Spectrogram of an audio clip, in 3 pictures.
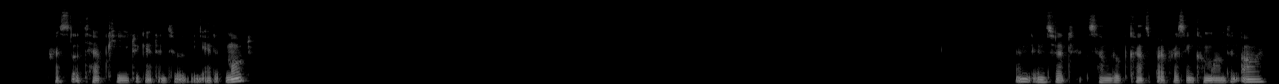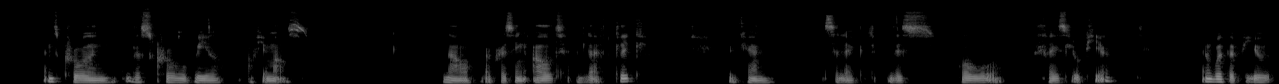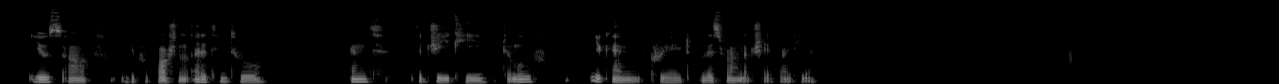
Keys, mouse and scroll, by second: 0.1 middle click, 0.6 scroll down 9, 1.4 click, 2.1 alt+z, 3.3 s, 7.5 middle click, 8.4 alt+z, 8.7 scroll up 2, 9.0-10.1 middle drag, 10.1 scroll up 2, 10.9 click, 11.4-11.8 scroll up 3, 11.9 r, 15.4 3, 16.7 alt+click, 17.3 click, 18.5 g, 23.8 Tab, 24.5 g, 27.9-28.8 scroll up 8, 28.8-29.2 shift+middle drag, 29.2 shift+scroll down 1, 29.5 Tab, 30.6 alt+z, 31.6 1, 31.8 click, 32.6 scroll down 3, 32.9 shift+middle click, 33.7 shift+click, 34.1 scroll up 3, 34.3 shift+middle click, 34.9 g, 35.8 click, 36.3 g, 38.2 r.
